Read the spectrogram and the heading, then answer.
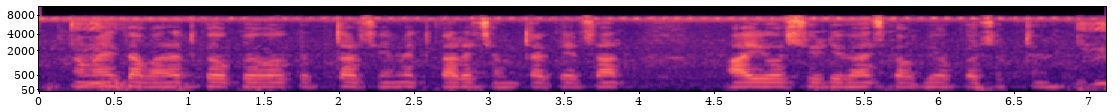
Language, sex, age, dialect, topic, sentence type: Hindi, male, 18-24, Kanauji Braj Bhasha, banking, statement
